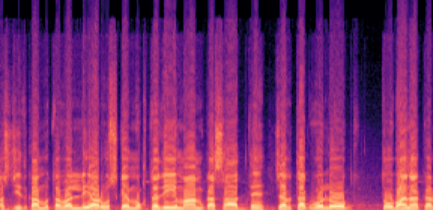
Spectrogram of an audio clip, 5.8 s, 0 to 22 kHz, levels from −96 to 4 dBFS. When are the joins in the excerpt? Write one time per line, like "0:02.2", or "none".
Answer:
0:03.6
